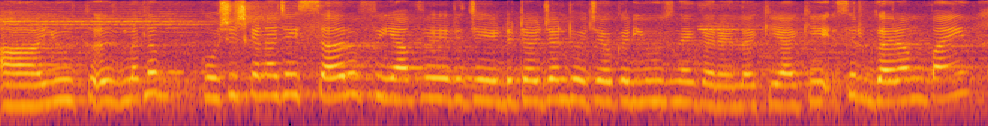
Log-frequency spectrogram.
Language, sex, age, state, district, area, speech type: Maithili, female, 18-30, Bihar, Supaul, urban, spontaneous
